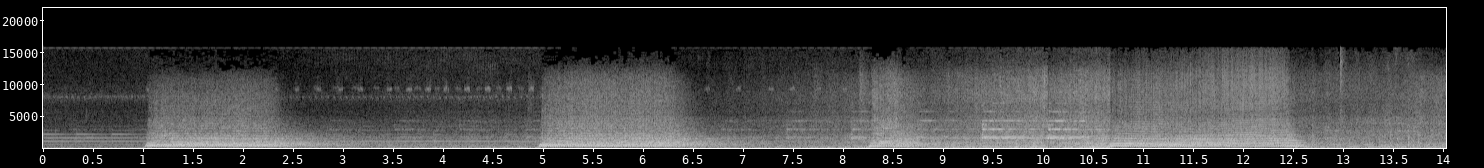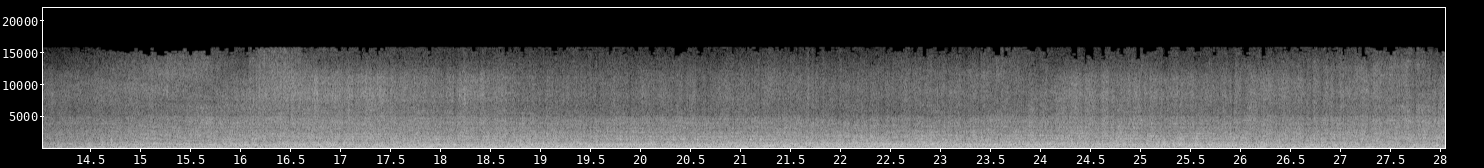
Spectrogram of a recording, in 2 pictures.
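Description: BNSF freight train's lead GE ES44DC locomotive sounding its air horn in the grade-crossing pattern: two long blasts, a short one, then a long one. After the horn stops, the locomotives and a string of freight cars roll past close by in a steady loud rumble, with clickety-clack of the wheels over the rail joints.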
